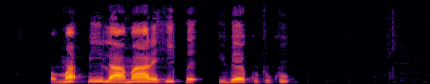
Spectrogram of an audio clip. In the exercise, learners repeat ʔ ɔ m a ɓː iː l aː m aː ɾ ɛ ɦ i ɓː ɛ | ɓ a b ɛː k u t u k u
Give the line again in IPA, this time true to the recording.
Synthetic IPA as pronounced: ʔ ɔ m a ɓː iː l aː m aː ɾ ɛ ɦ i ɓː ɛ | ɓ i b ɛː k u t u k u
